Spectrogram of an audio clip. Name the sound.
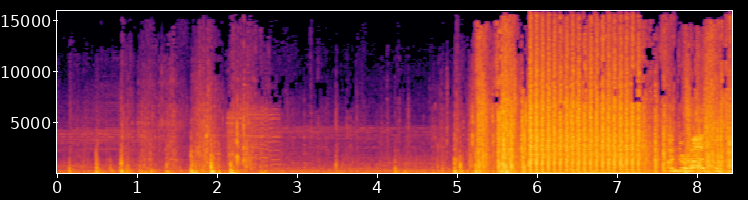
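gunfire in Warzone video game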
